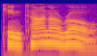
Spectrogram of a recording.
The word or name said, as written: Quintana Roo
